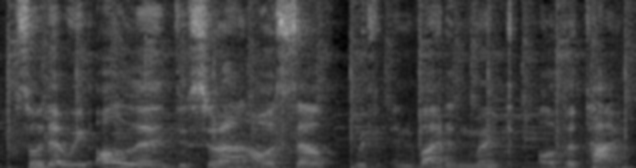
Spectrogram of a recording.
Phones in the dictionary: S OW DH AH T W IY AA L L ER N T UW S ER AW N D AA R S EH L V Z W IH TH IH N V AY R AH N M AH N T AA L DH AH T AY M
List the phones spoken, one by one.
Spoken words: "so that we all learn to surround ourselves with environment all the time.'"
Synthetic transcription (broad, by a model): S OW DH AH T W IY AA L L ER N T UW S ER AW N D AA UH S EH L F W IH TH IH N V AY R AH N M AH N T AA L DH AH T AY M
